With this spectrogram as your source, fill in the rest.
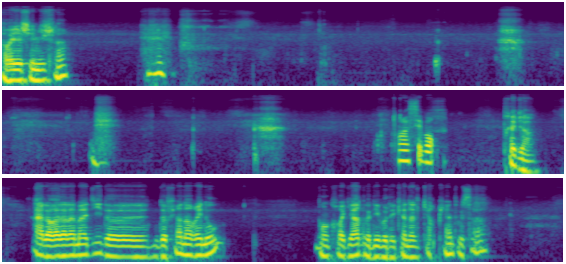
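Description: A man speaks with animation through a headset microphone over an online call.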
